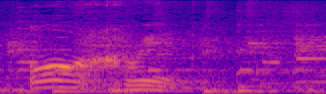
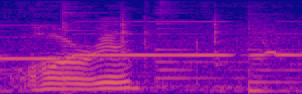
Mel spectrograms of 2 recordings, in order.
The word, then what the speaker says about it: Ohrid: And there it is, Lake Ohrid, but that X has a H sound, so somebody can say it correctly.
